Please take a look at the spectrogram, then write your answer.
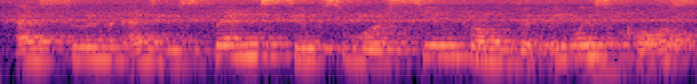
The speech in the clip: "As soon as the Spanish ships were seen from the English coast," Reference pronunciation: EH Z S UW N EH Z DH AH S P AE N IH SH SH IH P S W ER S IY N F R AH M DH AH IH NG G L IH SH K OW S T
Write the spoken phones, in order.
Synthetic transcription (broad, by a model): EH S UW N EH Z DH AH S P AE N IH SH S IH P S W ER S IY N F R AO M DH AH IH NG G L IH SH K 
